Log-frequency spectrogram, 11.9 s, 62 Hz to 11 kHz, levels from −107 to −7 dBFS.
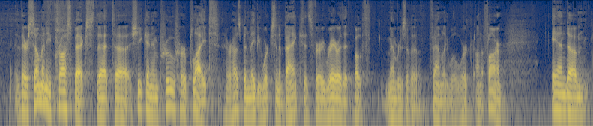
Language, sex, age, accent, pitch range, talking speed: English, male, 60-79, American, 100-120 Hz, 175 wpm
